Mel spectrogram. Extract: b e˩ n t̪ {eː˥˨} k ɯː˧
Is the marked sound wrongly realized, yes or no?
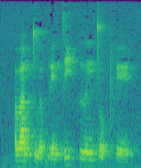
yes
